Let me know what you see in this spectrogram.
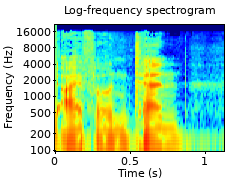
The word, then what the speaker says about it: iPhone X: Last but not least, obviously, the thing that most people were looking forward to was the iPhone 10. That's spelt with an X, Roman numeral X.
